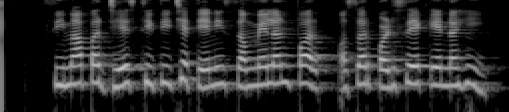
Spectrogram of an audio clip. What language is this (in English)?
Gujarati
